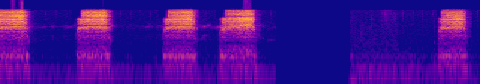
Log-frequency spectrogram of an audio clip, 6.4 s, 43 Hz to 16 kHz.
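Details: Barn owl chicks in a nest box, night of 27 March 2024, sharing food; four quick rasping screeches, a pause with faint shuffling, then one more screech.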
